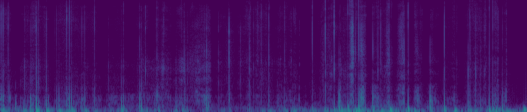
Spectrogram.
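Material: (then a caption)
Wood. Long grey nails scratch and tap across the rings of a colorful, painted wooden stacking ring toy. The result is a steady run of quick, dry clicks and scrapes with a low thump beneath them and bright, short transients that die away almost at once. It grows busier and slightly louder toward the end.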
